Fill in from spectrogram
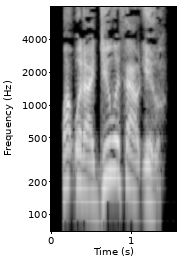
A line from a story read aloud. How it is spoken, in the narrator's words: Dora yelled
